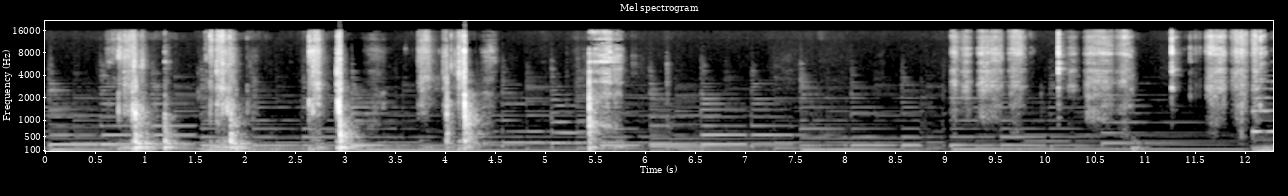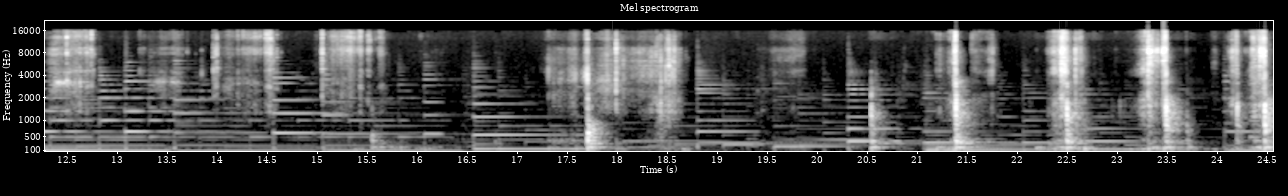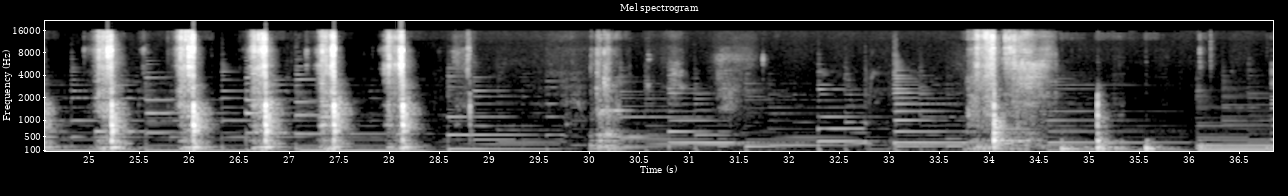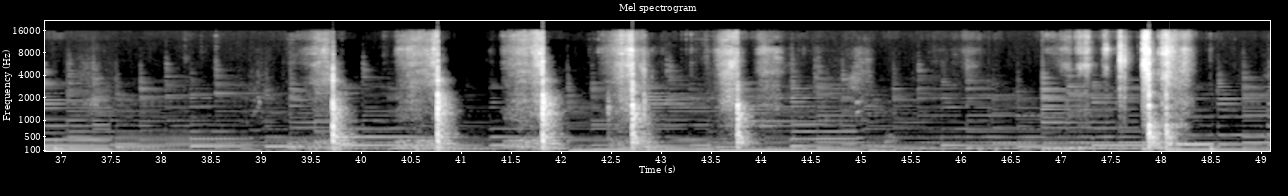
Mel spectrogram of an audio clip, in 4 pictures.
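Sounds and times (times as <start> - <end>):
soft guitar music: 0.0 - 49.0
knife chopping on wooden board: 0.7 - 4.5, 5.4 - 5.8, 9.1 - 12.8, 13.4 - 15.7, 17.5 - 18.6, 21.3 - 28.3, 33.8 - 35.2, 39.5 - 43.0, 43.6 - 44.2, 47.1 - 48.4.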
